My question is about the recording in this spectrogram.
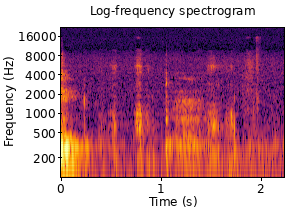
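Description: Faint scratching of a pen writing numerals on squared paper, a few short strokes.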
